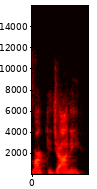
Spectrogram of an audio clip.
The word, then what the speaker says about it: Marchigiani: It's pronounced Marquis Johnny.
